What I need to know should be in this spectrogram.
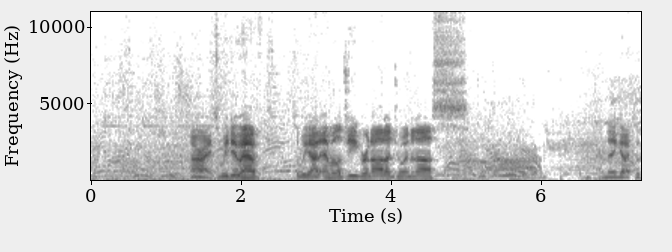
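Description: A horde of zombies snarls and groans close by.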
